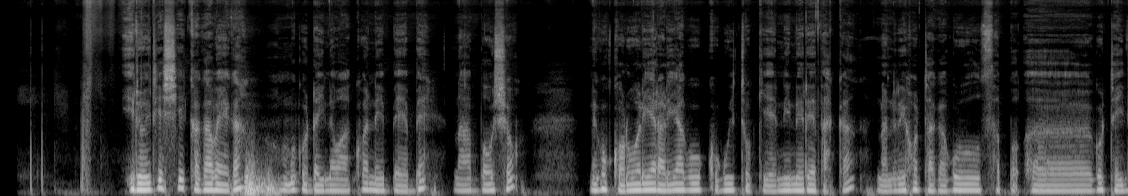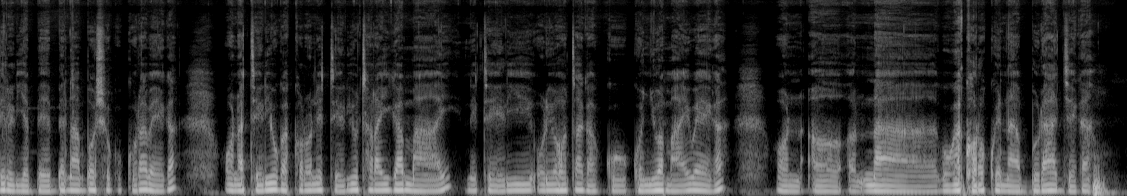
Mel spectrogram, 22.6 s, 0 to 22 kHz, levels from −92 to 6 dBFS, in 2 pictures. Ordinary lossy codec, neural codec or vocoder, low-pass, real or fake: none; none; none; real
